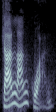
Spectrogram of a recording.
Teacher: 后一个音节上声，哎，读本调的时候呢，它不变调，但是声音呢不要拉得太长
